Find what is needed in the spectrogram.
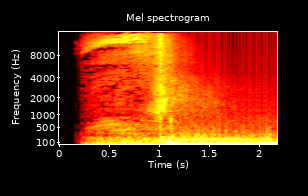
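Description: Intro sound effect for an animated logo: a whoosh that swells into a deep bass hit about a second in, the low rumble carrying on afterwards.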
